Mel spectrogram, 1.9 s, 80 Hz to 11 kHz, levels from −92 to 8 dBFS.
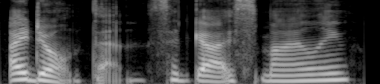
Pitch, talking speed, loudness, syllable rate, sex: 225 Hz, 190 wpm, -19 LUFS, 4.2 syllables/s, female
